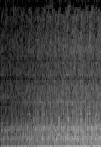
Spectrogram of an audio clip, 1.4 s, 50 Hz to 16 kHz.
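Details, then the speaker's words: Classic car with dwell angle set at 60 degrees, just started after tuning work: short, steady, even four-cylinder idle rumble with no stumble or misfire. It runs much better than before. "So just starting the car and letting this one run, it was immediately obvious how much better it's running."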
